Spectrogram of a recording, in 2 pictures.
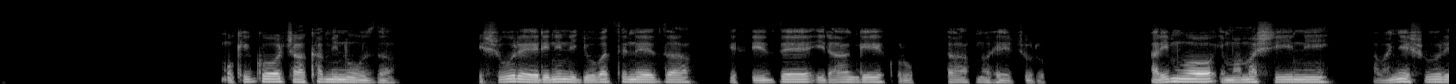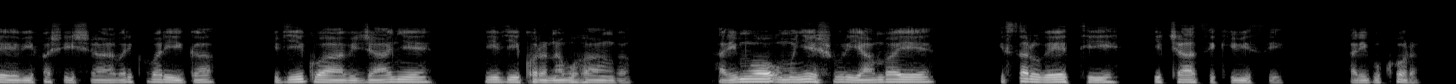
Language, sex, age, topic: Rundi, male, 36-49, education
